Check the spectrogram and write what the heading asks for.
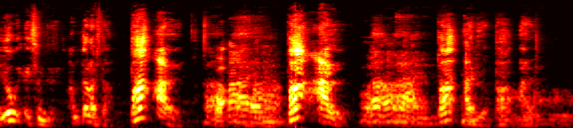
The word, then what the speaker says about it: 바알: 요걸 발음할 때 요거 액션들 한번 따라합시다. 바알이요.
